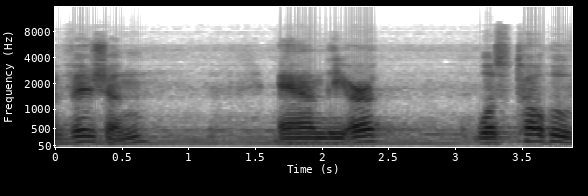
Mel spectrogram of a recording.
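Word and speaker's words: תֹהוּ: The two Hebrew words that are being translated there is tohu and vohu. Pronunciation, it would be T-O-E-W-H-O, tohu.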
